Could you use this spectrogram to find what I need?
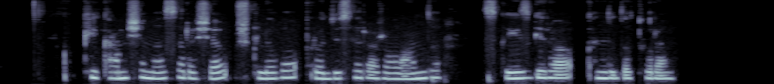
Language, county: Lithuanian, Šiauliai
